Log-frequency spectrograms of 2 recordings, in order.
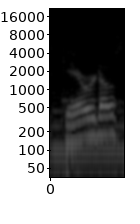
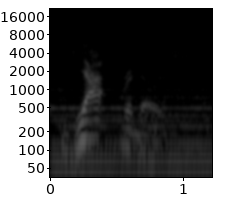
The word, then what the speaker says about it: Gyarados: I introduced my 6-year-old Gen Alpha nephew to Pokemon, and he pronounced Gyarados like Gyat. Gyarados.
